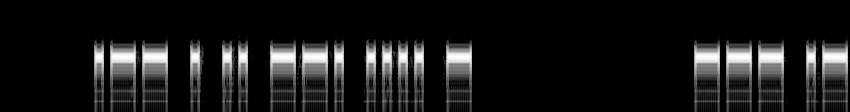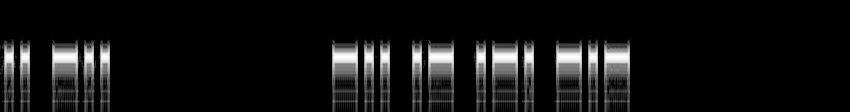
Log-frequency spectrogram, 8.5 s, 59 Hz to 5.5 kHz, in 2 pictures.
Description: Morse code, heard as a keyed tone, about 30 wpm, 550 Hz. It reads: WEIGHT OLD DARK
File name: Ultimate Word List / 30WPM Ultimate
